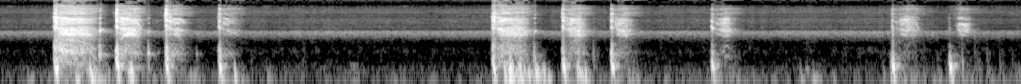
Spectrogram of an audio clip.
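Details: Three short bursts of harsh, forceful barking coughs in clusters of three to four over a steady background hum, after trying to suppress a cough for a long time; barking cough.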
